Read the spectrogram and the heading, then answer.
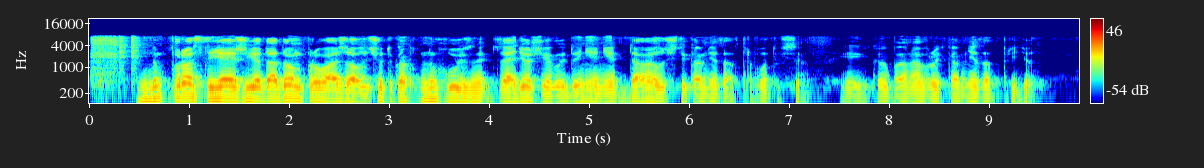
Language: Russian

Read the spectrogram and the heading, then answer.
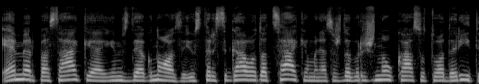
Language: Lithuanian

